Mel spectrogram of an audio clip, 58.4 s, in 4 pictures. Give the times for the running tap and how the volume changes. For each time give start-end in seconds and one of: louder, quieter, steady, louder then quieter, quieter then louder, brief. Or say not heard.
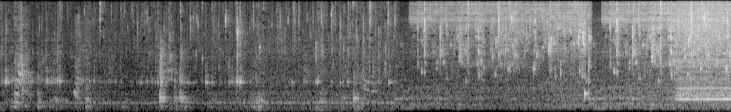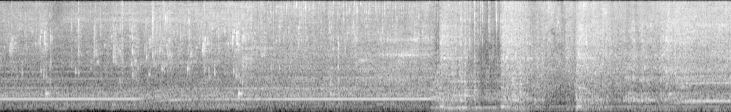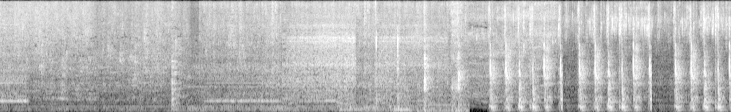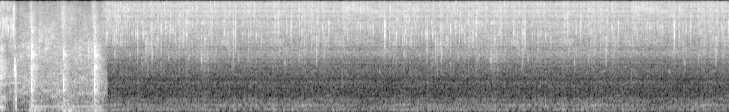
0.0-58.4 louder.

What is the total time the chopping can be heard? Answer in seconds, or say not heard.
10 s.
